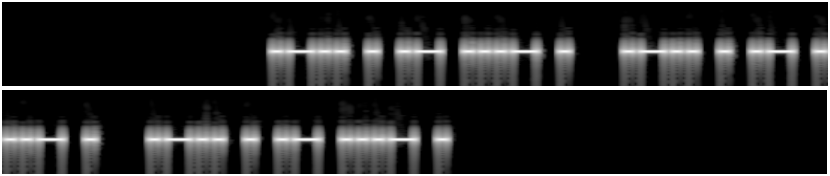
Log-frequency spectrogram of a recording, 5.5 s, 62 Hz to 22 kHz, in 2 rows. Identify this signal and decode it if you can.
Morse code, heard as a keyed tone, about 44 wpm, 700 Hz. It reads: LEAVE LEAVE LEAVE
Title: Top 500 Words Repeated 45wpm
